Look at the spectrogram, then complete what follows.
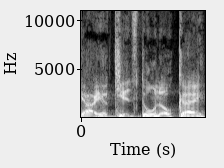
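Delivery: laid-on fake Brooklyn accent. You're quoting your favorite accent in the MCU; do Tom Holland's Spider-Man with a fake Brooklyn accent. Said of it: "It's like a fake Brooklyn accent".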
